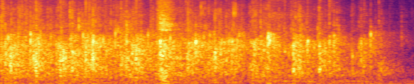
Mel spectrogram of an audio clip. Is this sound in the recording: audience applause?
yes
